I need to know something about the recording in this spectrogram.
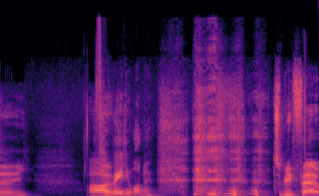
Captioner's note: chuckles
